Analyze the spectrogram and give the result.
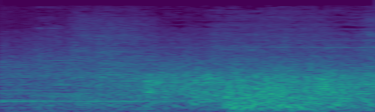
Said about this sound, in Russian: Какая ужасная гроза.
